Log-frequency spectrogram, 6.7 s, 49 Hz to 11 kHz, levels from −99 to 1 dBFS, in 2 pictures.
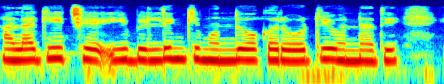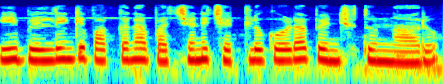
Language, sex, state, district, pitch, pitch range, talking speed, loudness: Telugu, female, Andhra Pradesh, Guntur, 230 Hz, 220-240 Hz, 135 wpm, -12 LUFS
